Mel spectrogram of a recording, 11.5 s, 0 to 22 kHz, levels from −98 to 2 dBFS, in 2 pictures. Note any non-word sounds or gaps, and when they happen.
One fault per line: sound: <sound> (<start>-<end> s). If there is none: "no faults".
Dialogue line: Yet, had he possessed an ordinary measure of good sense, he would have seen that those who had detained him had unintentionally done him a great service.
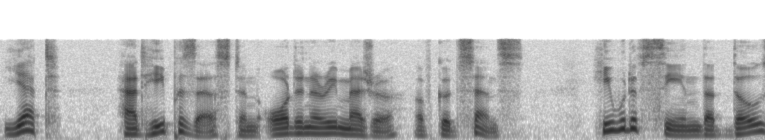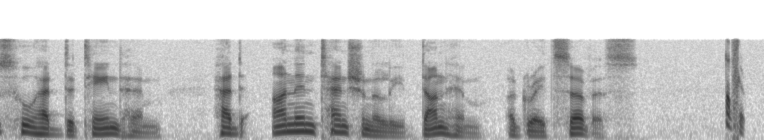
sound: chirp (11.2-11.3 s)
